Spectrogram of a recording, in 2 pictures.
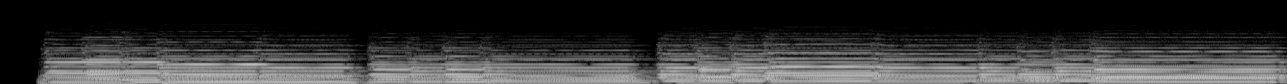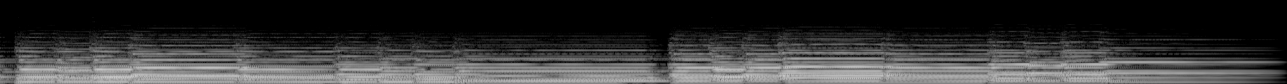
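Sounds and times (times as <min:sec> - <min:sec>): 
organ in E flat: 0:00.4 - 0:25.7.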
